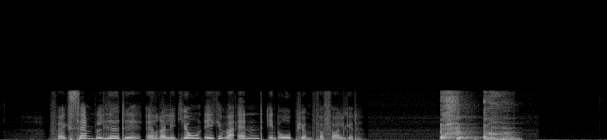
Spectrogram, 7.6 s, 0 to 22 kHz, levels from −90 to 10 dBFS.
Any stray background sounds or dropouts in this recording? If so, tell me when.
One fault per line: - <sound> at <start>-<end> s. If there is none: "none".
- cough at 5.5-6.5 s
